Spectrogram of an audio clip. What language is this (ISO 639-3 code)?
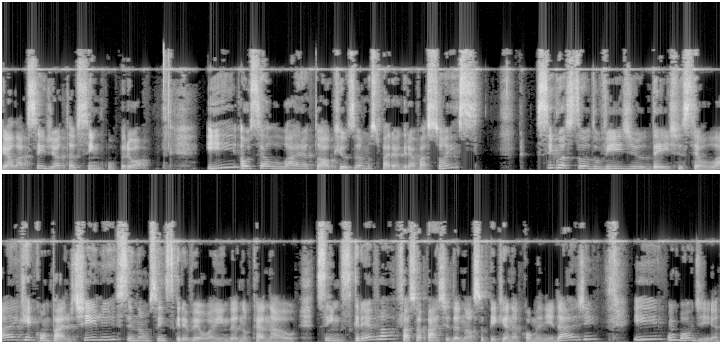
por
